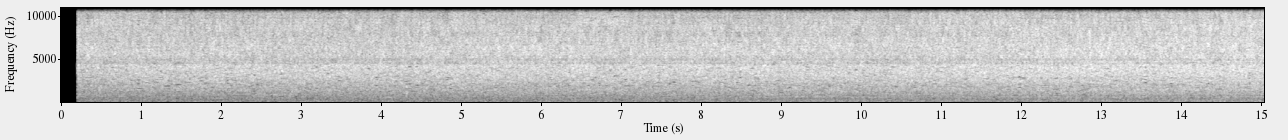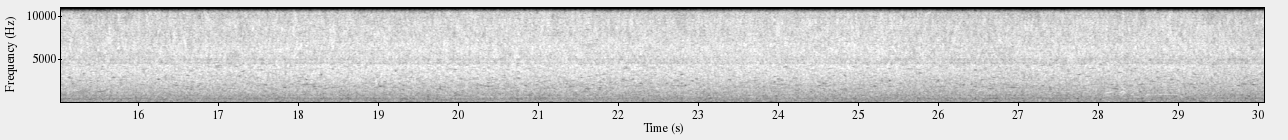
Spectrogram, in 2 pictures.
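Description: Wide waterfall in heavy flow, several cascades pouring over a rock ledge: a loud, steady rush of water.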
